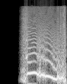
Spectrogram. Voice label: oof earrape; roblox

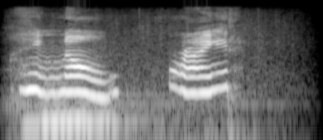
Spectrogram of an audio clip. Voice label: sad; madoka; untildawn

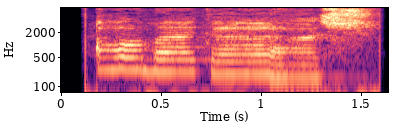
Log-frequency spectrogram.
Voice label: autotune oh my gosh; chris smoove

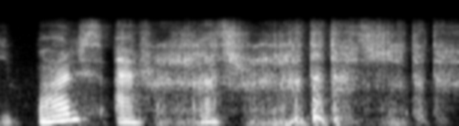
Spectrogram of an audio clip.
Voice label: speaking dutch

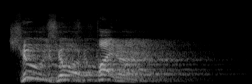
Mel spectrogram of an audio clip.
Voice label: announcer; ssb

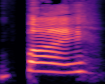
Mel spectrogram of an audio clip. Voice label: hat kid voicelines; a hat in time

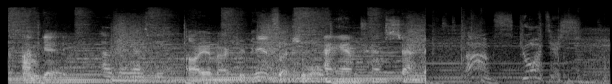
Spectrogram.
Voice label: the scottish bloke

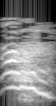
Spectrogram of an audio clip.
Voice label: hurt sound; leia; lego star wars

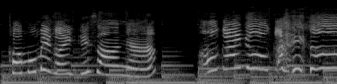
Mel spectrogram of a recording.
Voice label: excited; korone

